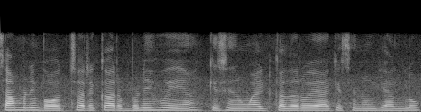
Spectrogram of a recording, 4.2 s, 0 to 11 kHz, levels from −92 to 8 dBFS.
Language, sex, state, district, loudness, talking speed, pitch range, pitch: Punjabi, female, Punjab, Kapurthala, -20 LUFS, 225 wpm, 195-210 Hz, 200 Hz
